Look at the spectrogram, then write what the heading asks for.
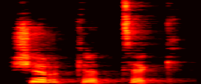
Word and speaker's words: شركتك: So the first syllable would be shir, shir. The second syllable would be ka. And the third syllable is tik, tik. شركتك هذه شركتك هذه شركتك, which means is this your company?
